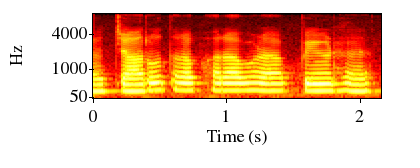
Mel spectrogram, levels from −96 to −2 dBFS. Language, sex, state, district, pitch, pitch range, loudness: Hindi, female, Jharkhand, Palamu, 205 Hz, 200-215 Hz, -12 LUFS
